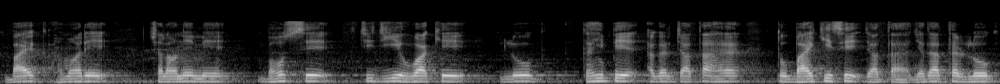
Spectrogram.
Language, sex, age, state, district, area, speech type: Urdu, male, 30-45, Bihar, Khagaria, rural, spontaneous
